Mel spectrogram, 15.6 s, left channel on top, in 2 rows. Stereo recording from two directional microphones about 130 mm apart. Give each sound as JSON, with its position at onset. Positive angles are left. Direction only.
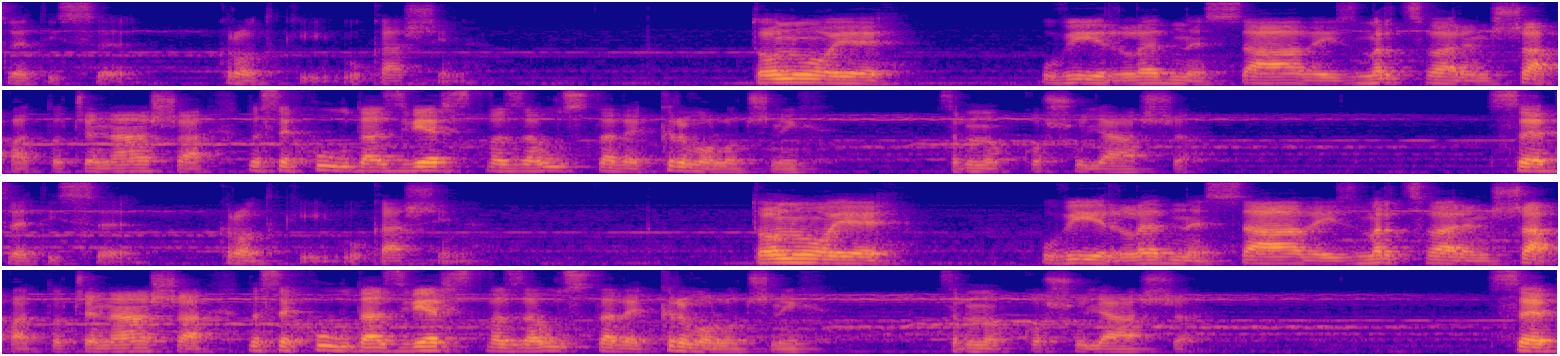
{"t": 0.0, "sound": "speech", "side_deg": 45}
{"t": 3.8, "sound": "speech", "side_deg": 45}
{"t": 15.2, "sound": "a man's voice", "side_deg": 50}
